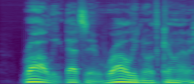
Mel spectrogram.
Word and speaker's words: Raleigh: Raleigh, that's it.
